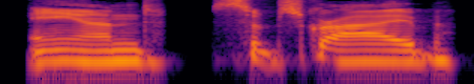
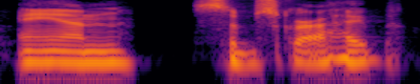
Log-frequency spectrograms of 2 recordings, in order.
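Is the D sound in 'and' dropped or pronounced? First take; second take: pronounced; dropped. First: The D in 'and' is clearly pronounced. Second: The D in 'and' is dropped, slurring words together. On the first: The speaker calls it right. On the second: The speaker calls it wrong.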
